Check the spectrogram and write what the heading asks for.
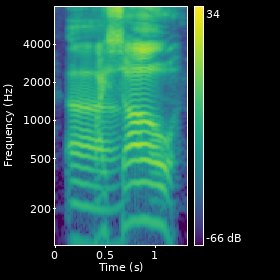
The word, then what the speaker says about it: Wiseau: Wiseau. Wiseau. It's Tommy Wiseau. It's Wiseau. But it's spelled Wiseau.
